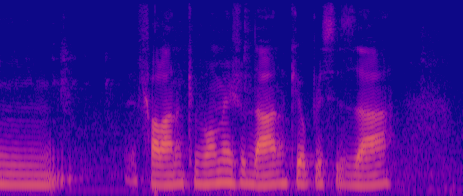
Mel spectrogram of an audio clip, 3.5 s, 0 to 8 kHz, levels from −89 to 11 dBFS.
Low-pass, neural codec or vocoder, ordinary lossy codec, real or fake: none; none; none; real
